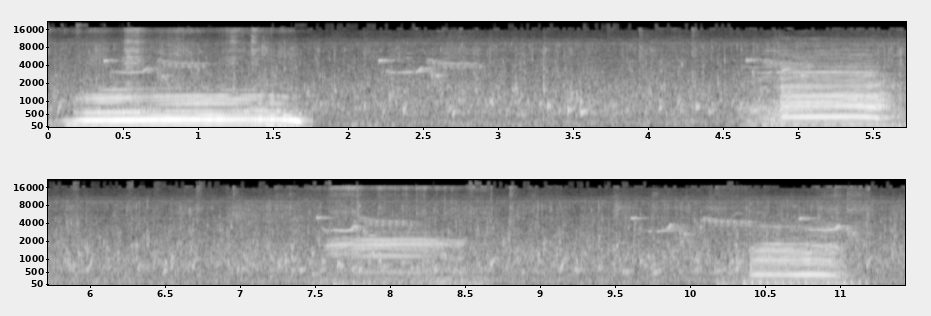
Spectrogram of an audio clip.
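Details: A herd of dozens of cows heads toward a green valley on a quiet countryside morning, released to graze. A loud, sustained moo opens, followed by three shorter, fainter lows spread over several seconds. Faint bird chirps are also audible.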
